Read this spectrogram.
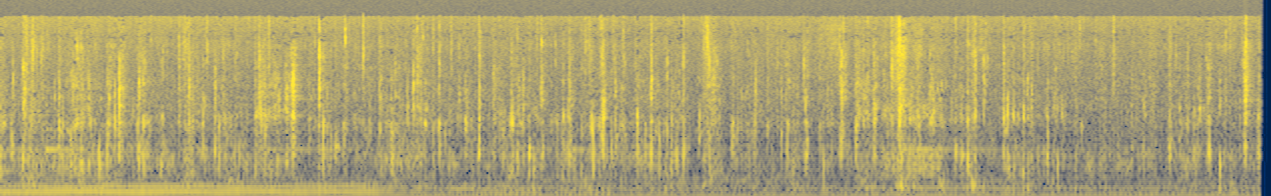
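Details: An Italian greyhound eats with rapid, uneven crunches and clicks of chewing, close and dry.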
